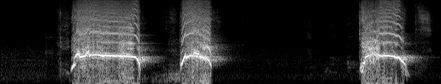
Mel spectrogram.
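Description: A woman screaming three times: a long scream, a short one, then another near the end. Each starts with a sharp rise in pitch, holds high and drops away at the end.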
